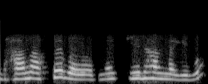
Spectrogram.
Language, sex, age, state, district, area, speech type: Assamese, female, 30-45, Assam, Golaghat, urban, conversation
